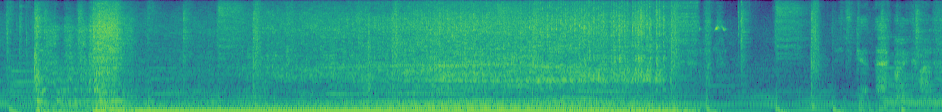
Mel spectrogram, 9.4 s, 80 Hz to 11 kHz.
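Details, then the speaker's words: Renault 8 (R1132) with swapped-in 1397cc C2J engine, no exhaust, warming up on choke after several attempts: loud unmuffled rev for a few seconds, then drops away unevenly and runs rough; owner suspects timing is far off or a leak. "okay think we got some work to do but it does run just could be anything timing could be a million miles off"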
